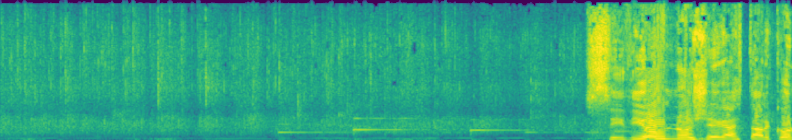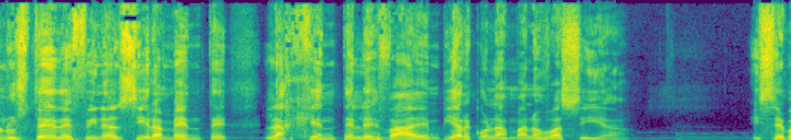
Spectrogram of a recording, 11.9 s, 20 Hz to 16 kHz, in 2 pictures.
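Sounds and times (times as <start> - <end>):
church audience applauding: 0.0 - 6.6
speech: 4.5 - 10.7, 11.6 - 11.8.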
